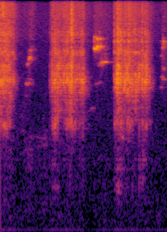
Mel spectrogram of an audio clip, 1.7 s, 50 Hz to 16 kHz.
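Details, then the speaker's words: Losi Lasernut front differential, freshly reassembled and spun by hand before filling with 50K diff oil: a light, even, high-pitched gear whir with no catching or grinding. The mesh is normal. "And that's what it should sound like. That's mint."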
